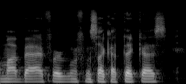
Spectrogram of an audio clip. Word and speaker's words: Zacatecas: I remember this one was like it was my fault, my bad for everyone from Zacatecas. I pronounced it Zacatejas, and everyone came to but it was the video was great.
